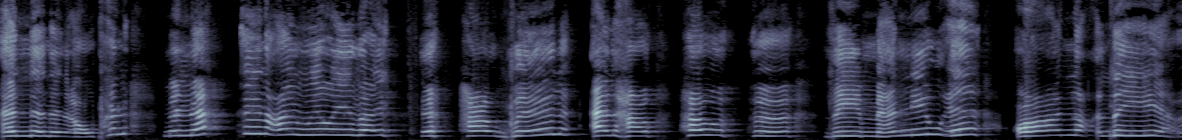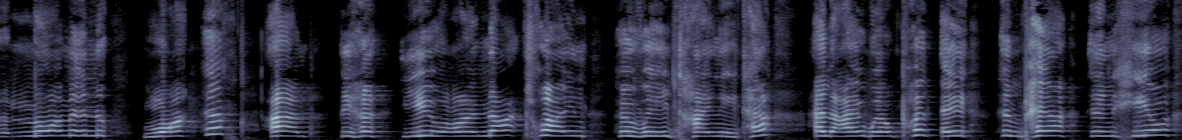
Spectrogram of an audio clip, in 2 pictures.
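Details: Adult with cerebral palsy and limited hand function; dysarthria (cerebral palsy).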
